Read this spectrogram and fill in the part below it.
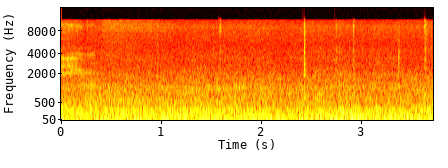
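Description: A Nissan Primera with newly replaced suspension rods rolls along a bumpy road at about 30, giving a loud, steady rumble of engine and road noise close up, with faint knocks and rattles over the top.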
